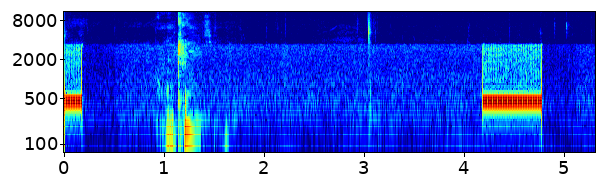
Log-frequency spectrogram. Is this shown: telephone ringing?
yes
